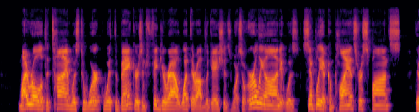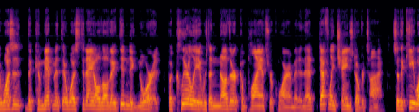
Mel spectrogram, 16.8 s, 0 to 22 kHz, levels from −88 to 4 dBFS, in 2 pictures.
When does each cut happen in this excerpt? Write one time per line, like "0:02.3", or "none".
0:12.5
